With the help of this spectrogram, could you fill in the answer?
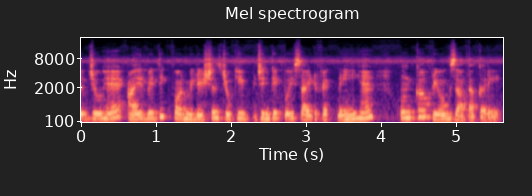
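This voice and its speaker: A woman's voice: fairly high pitch, darkish tone, a little hiss or hum, low-quality recording. A woman speaking as an Ayurvedic doctor, giving an informal health talk with frequent hesitations and phrases mixed in.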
